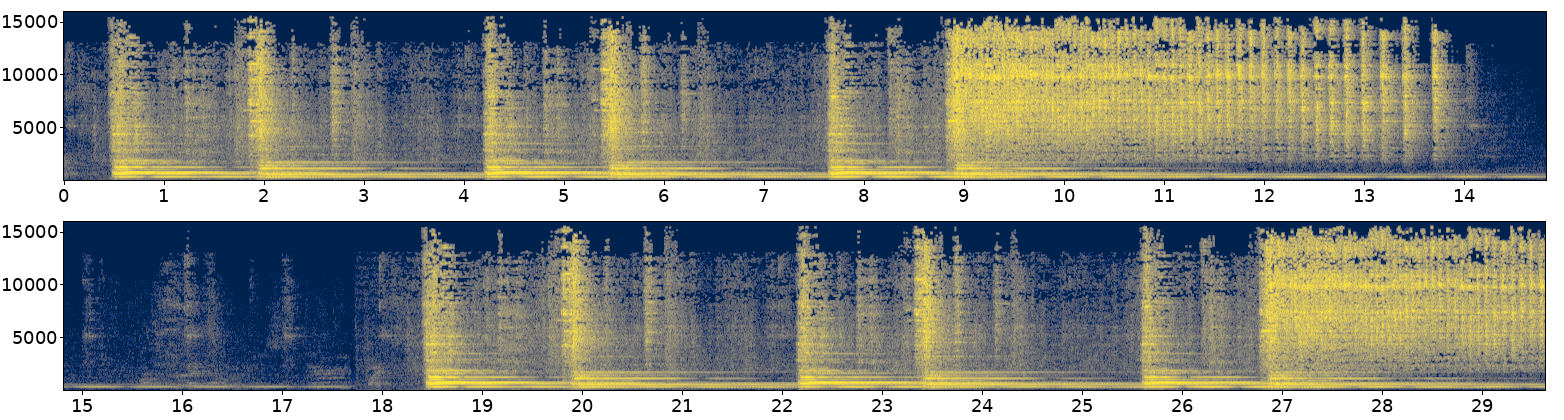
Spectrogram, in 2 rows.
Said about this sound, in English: this large clock that just so happens to ring every 15 minutes very loudly and very obnoxiously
